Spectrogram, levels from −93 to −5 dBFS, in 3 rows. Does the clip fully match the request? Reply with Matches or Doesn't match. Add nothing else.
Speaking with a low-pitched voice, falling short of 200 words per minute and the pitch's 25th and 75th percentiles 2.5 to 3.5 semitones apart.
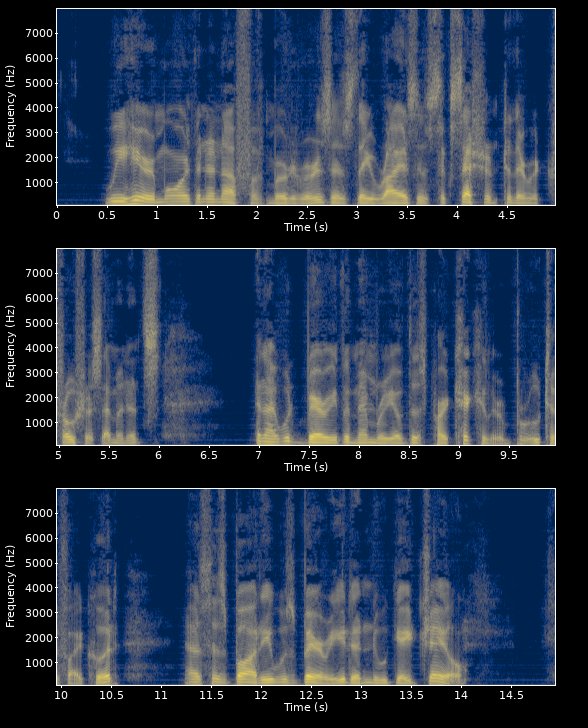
Matches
